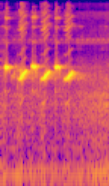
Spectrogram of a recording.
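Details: Sooty-headed bulbul in persistent song, meant to attract wild bulbuls: six loud, clear notes in quick succession, alternating higher and slightly lower slurred whistles, ending abruptly.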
